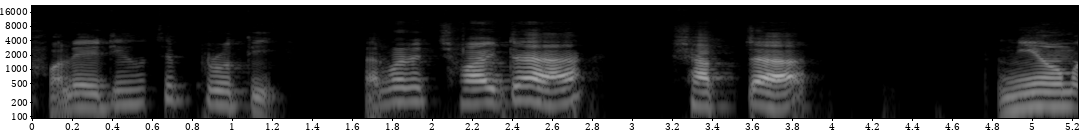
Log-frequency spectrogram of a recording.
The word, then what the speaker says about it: প্রতি: ফলে এটি হচ্ছে প্রতি।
